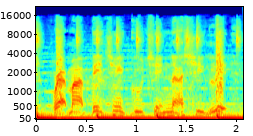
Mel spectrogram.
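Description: Hip hop track: a rapped vocal over a deep, sustained bass and a steady beat.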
